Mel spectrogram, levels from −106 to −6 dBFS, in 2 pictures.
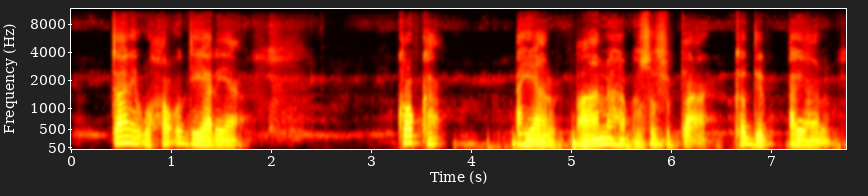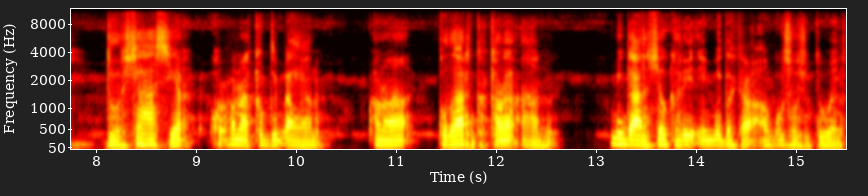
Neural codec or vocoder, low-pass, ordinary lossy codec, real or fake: codec, 24 kHz, 1 kbps, SNAC; 10.8 kHz; MP3, 96 kbps; fake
